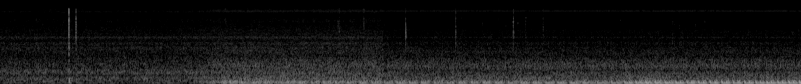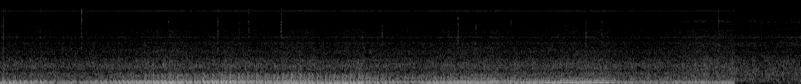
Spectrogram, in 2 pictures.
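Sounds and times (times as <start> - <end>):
wood fire crackling: 1.8 - 15.4
passing vehicle engine rumble: 4.8 - 15.4.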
